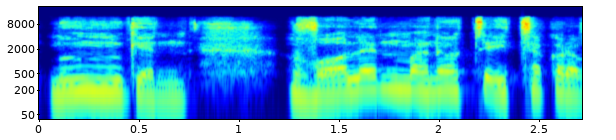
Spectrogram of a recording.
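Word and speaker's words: mögen: এটা উটারে উ এভাবে একটা উচ্চারণ করবেন, গুল করে উ, মুগেন।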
